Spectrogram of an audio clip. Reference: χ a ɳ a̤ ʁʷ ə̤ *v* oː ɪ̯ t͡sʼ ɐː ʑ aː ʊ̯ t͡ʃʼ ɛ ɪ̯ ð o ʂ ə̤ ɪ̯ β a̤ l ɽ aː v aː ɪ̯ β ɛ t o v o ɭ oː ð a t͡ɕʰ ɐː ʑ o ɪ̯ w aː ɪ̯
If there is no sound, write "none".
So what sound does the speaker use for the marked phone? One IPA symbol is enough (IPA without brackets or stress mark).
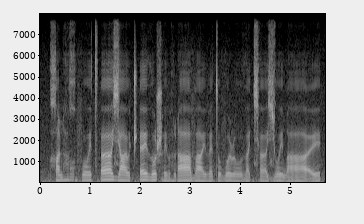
f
